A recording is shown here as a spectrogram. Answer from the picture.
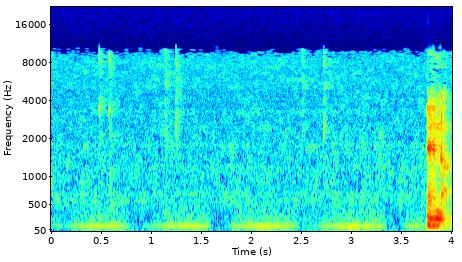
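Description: A few faint computer mouse clicks, spaced about a second apart, over a faint low hum. A man's voice starts right at the end.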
